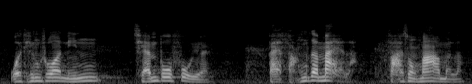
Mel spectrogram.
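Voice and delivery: low, hushed neighbour's inquiry; tactful probing. Acted. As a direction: broach a delicate subject softly. 街坊小心打听卖房的事. (压低声音小心打听)

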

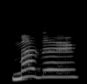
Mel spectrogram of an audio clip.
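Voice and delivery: put-on high child's call; shout. Boy at the door summoning his mother, shouting high. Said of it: "Richard shouted".

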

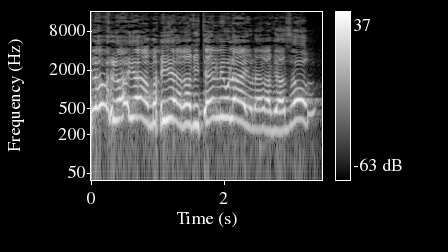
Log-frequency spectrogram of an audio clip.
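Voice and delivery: high, loud begging of the rabbi; desperate plea. Acted. Poor man begs the rabbi. (תחינה נואשת בקול גבוה)

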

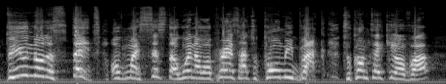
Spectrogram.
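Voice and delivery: high, loud scolding tirade; angry rant. Acted. Brother rants at the husband for insulting his sister, angry and loud. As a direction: tear into him without letting up.

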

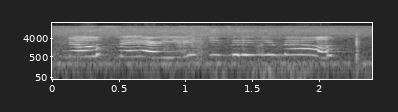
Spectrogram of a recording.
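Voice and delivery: loud, high and indignant, slowed; loud protest. Real, not acted. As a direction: yell it, outraged at the cheat. Protesting the spilled sauce.

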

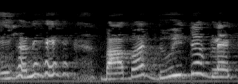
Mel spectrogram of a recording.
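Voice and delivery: real laughter while showing the two shirts; laughing. Real, not acted. Mother laughing explaining to toddler.

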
